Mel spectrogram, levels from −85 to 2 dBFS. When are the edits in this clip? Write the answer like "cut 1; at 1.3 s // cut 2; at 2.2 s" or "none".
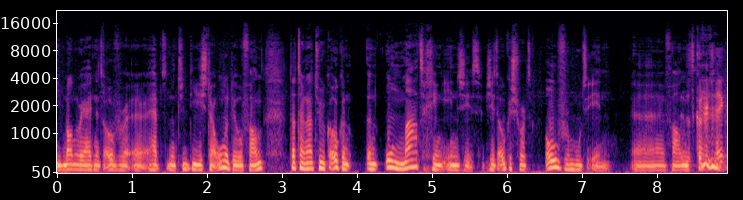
none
